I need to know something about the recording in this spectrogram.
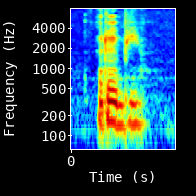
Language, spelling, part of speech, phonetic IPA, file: Polish, rybi, adjective, [ˈrɨbʲi], LL-Q809 (pol)-rybi.wav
